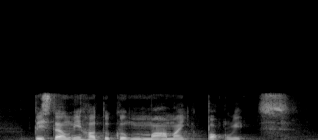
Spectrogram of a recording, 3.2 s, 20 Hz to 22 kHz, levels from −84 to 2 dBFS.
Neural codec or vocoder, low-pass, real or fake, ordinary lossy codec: vocoder, 22.05 kHz, 80 mel bands, WaveNeXt; 7.2 kHz; fake; none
